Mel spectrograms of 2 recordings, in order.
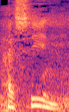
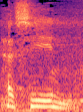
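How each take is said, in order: No difference in how they are said.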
